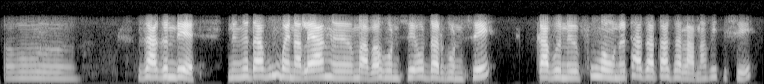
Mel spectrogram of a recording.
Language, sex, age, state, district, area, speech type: Bodo, female, 30-45, Assam, Udalguri, urban, conversation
